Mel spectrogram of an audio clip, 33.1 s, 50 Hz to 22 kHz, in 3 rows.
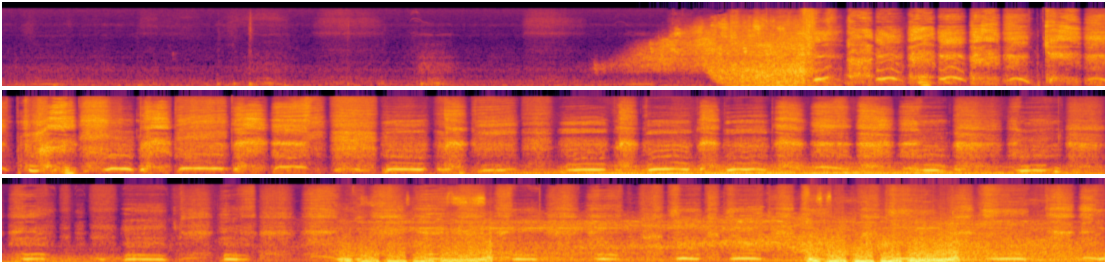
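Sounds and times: low rumble: 6.0s - 8.4s, 15.0s - 33.0s
man gasping panicked breaths: 9.2s - 15.4s.

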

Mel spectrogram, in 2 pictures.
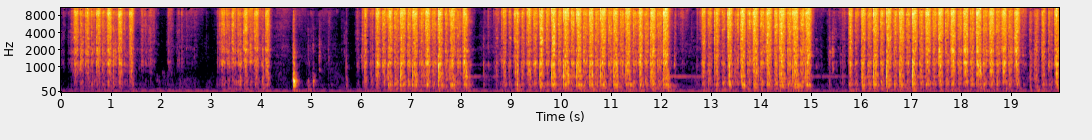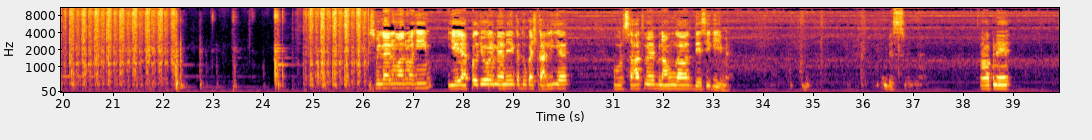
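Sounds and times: apple grating on metal grater: 0.0s - 4.3s, 5.9s - 22.4s, 24.7s - 33.8s.

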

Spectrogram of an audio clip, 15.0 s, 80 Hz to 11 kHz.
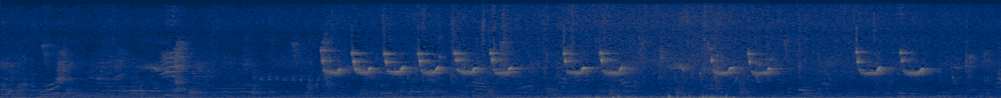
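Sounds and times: bird chirping: 4.0s - 11.9s, 12.8s - 14.0s.

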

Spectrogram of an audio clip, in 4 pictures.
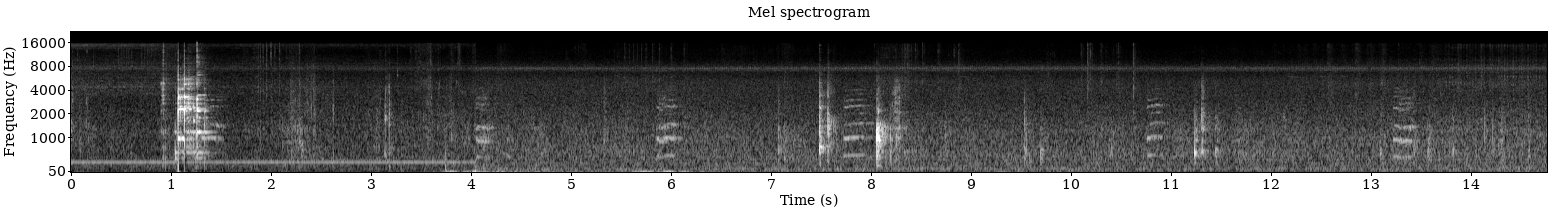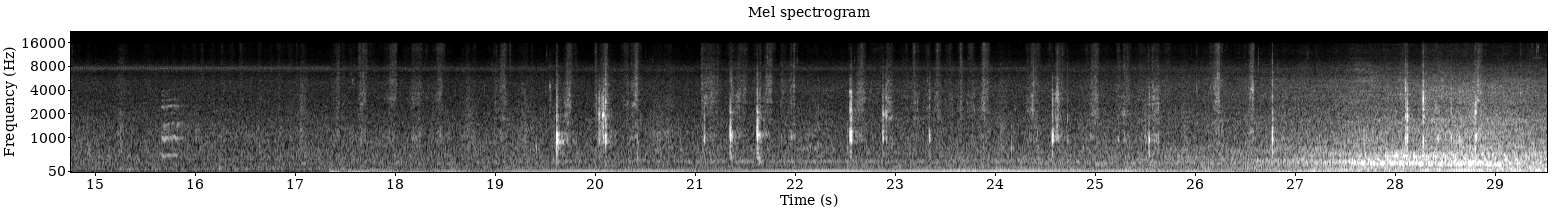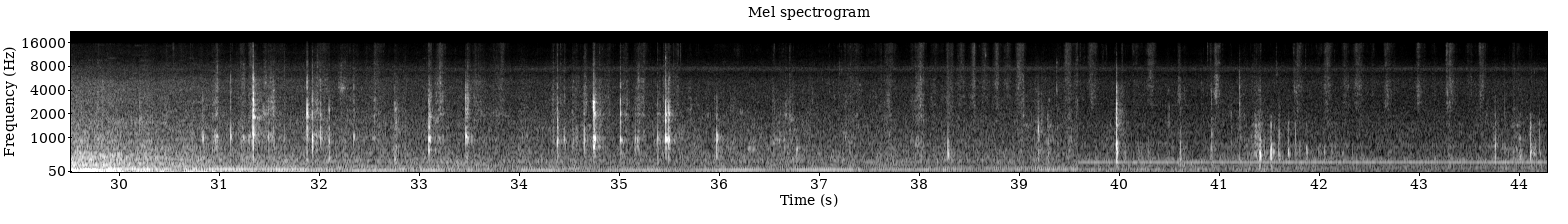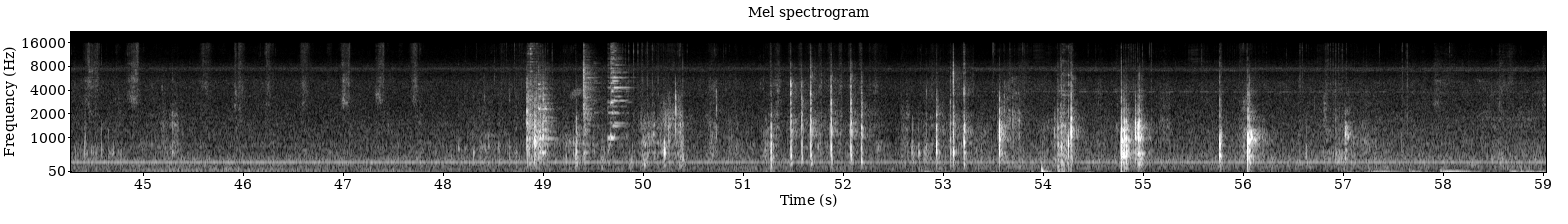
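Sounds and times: low hum: 0.0s - 7.9s, 12.9s - 51.3s
metal parts and tools clinking: 48.8s - 50.1s.

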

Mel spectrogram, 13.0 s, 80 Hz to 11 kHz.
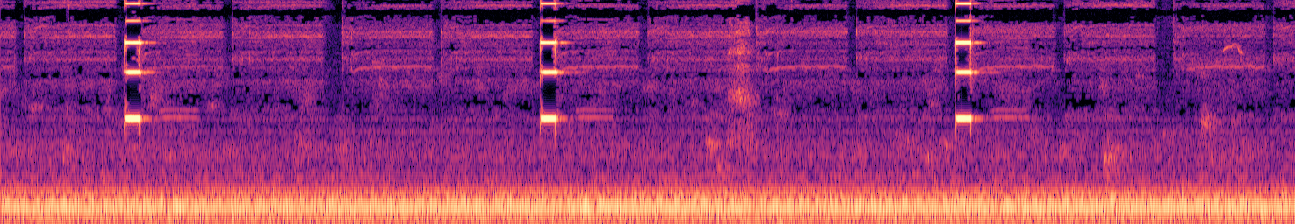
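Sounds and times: low electrical hum: 0.0s - 12.9s
short electronic beeps: 1.2s - 2.0s, 5.3s - 6.2s, 9.6s - 10.5s.

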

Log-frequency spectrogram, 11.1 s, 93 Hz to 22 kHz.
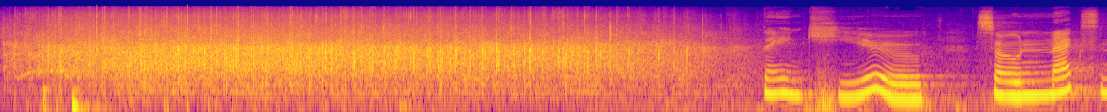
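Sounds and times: crowd applauding: 0.0s - 7.6s.

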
